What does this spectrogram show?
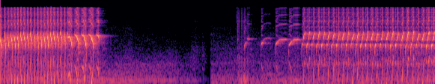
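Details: Bottle-green canary song meant for tutoring young and untrained canaries. A rapid ringing roll breaks off into near silence, a few scattered chips follow, then a steady high trill of rapidly repeated notes resumes.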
